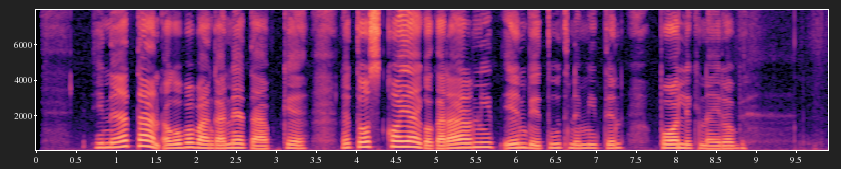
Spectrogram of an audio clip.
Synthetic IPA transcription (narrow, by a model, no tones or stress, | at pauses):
inɛtanʔɔkobɔβaŋɡanɛtap̚kɛ | netoskɔjajkɔkaɾaanitenbetutnemiten | pɔliknajɾobi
